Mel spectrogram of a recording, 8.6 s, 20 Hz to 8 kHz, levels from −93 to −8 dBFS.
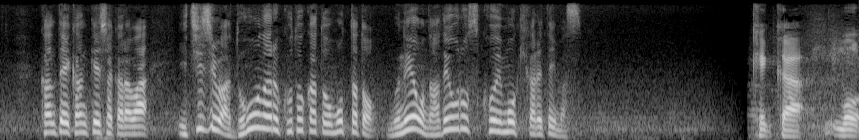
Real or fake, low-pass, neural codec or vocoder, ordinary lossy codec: real; 7.2 kHz; none; none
